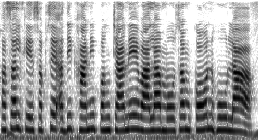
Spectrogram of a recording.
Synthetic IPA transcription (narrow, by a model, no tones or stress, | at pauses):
pʰɐsəlkesɐbseɐd̪ʱikkʰaːnipɐɦʊ̃t͡ʃaːneʋaːlamɔːsəmkɔːnɦolaː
